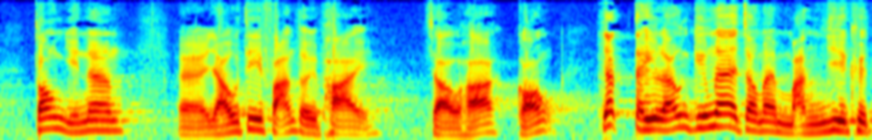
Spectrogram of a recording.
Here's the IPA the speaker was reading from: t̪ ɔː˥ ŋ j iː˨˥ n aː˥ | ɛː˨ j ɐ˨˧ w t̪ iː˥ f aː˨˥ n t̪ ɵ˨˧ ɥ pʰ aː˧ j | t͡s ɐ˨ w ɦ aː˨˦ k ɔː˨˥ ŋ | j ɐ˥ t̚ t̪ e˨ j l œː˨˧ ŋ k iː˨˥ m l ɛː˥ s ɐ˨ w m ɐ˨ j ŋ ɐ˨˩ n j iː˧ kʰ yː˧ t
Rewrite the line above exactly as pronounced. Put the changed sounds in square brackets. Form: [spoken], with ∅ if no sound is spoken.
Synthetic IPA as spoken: t̪ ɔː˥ ŋ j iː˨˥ n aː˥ | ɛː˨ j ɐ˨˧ w t̪ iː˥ f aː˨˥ n t̪ ɵ˨˧ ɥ pʰ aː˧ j | t͡s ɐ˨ w ɦ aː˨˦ k ɔː˨˥ ŋ | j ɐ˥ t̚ t̪ e˨ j l œː˨˧ ŋ k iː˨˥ m l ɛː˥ [t͡s] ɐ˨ w m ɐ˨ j [m] ɐ˨˩ n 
